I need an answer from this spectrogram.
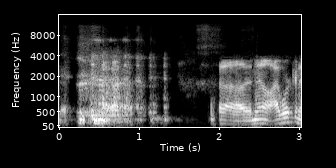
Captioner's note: laughter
